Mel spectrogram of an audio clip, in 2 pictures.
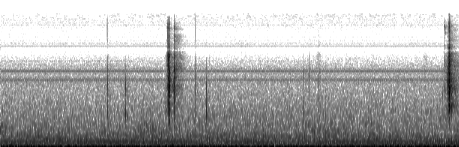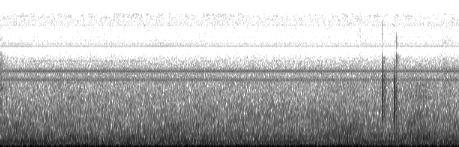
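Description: Quiet, steady electrical hum with a few faint, sharp clicks scattered through, the clearest about two seconds in and about six seconds in, from hands handling an iPod Touch held up close to the camera.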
